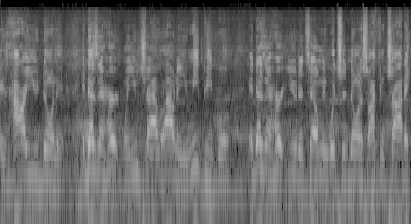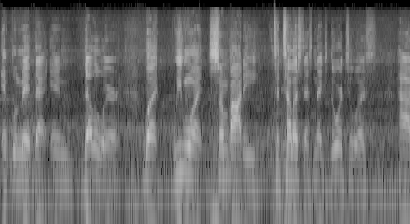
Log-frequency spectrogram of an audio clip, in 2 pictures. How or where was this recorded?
busy venue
